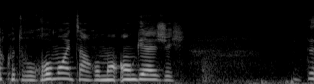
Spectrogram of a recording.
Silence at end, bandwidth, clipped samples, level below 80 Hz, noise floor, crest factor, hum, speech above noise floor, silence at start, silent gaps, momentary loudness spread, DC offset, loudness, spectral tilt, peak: 0 s; 11 kHz; under 0.1%; -56 dBFS; -53 dBFS; 16 dB; none; 25 dB; 0 s; none; 21 LU; under 0.1%; -28 LUFS; -6.5 dB/octave; -14 dBFS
